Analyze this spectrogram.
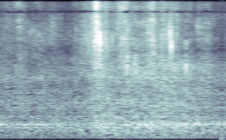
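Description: A cloth rubs softly against skin.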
